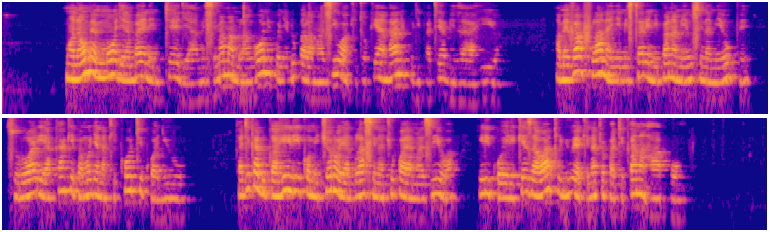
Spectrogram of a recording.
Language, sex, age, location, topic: Swahili, female, 25-35, Dar es Salaam, finance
